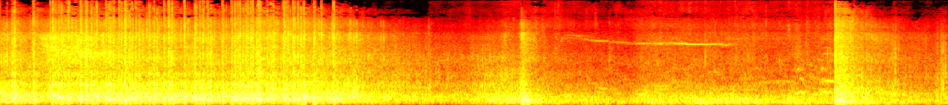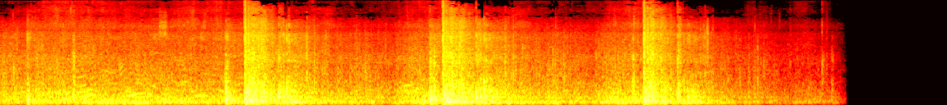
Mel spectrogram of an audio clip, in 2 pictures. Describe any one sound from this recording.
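Fireworks burst with loud booms and crackling, echoing across open air.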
